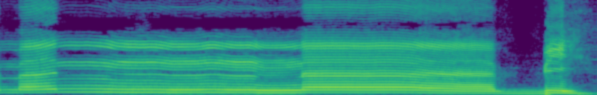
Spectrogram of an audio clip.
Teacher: Manna, pastikan kita dengung dahulu 2 harakat. Baru kita panjang na ni 2 harakat pula.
